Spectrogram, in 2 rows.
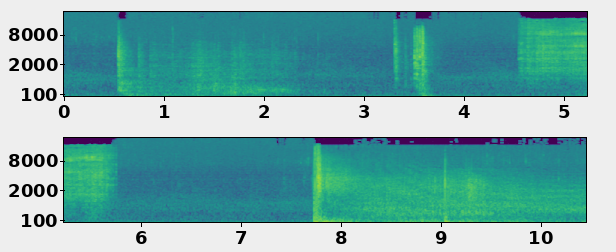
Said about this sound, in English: History's first atomic artillery shell explosion, Shot Grable, occurred on the 25th of May, 1953. Atomic Annie's 15-kiloton shell burst with precision accuracy over the designated target area, about 500 feet above the ground.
